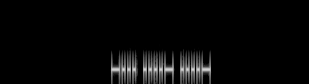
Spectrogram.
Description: Morse code, heard as a keyed tone, about 44 wpm, 700 Hz. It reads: B44
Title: All Cut Numbers - 3-Digit 45wpm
